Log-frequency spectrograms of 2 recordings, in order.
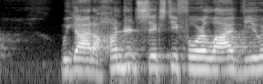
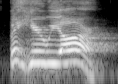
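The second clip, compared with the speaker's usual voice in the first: high loud announcement; dramatic declaration; 8 semitones higher, 9 dB louder than usual. Acted. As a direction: proclaim it grandly. Mock dramatic line.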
